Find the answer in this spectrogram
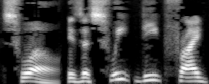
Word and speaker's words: Tso: general so s chicken pronounced swo is a sweet deep fried chicken dish that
